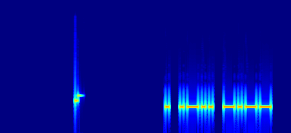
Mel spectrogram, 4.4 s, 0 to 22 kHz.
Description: Morse code, heard as a keyed tone, about 22 wpm, 700 Hz. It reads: ELY
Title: Top Three Letter Combinations in Words 22wpm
